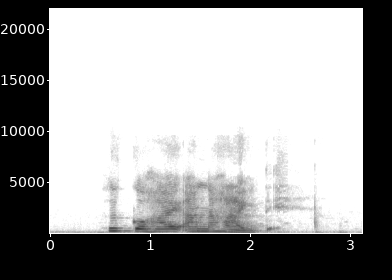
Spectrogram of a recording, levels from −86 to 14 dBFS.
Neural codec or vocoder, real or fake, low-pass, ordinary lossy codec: none; real; 9.9 kHz; Opus, 16 kbps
